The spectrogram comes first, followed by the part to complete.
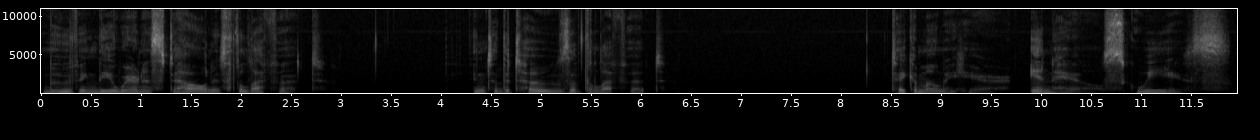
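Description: Male meditation guide, mid-pitched, unhurried and calm, hushed breathy delivery with long pauses, dry intimate sound. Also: no room sound. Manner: calm, soothing instruction. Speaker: yoga meditation teacher.

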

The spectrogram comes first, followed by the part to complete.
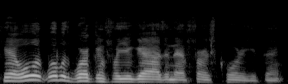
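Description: Halting male reporter, dry sound. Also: medium pitch, very animated, a little mellow, no echo. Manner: halting, restarts his questions. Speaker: sports reporter.

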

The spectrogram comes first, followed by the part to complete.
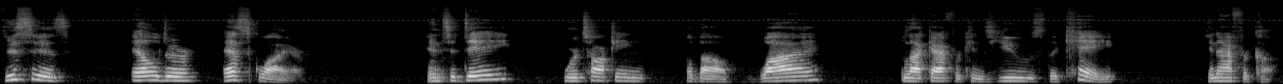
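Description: A man hosting his own online channel, reading a book passage aloud to his webcam in a measured, deliberate way at home. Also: fairly high pitch, lively intonation, darkish tone. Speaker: YouTube host reading from a book. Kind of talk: slow, deliberate read-aloud to camera. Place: indoors at home, holding a book to the camera.

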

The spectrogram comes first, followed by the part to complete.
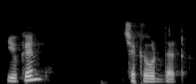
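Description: A man with an Indian accent giving an explanatory software tutorial, repeating key phrases and checking in with "okay" and "right". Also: fairly high pitch, very animated, a little slow, no room sound. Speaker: software trainer. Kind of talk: explanatory screen-share tutorial. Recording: dull, muffled lo-fi sound.

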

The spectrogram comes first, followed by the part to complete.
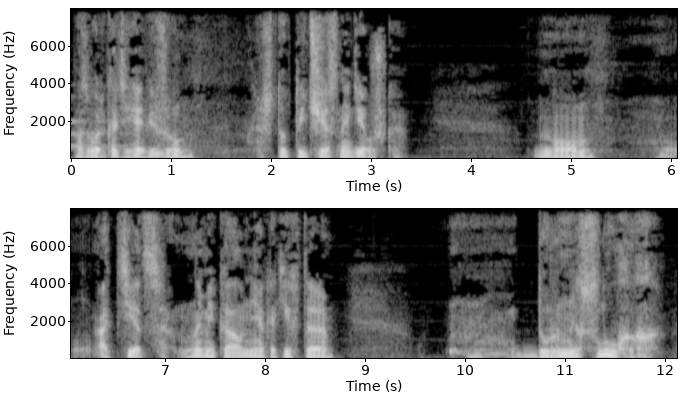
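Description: An actor playing an earnest, generous gentleman in a radio play, with a husky voice. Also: on the low side, takes it slowly, long pauses, no echo, clean studio sound, soft background music. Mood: gentle, concerned. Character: earnest, generous, well-off returned brother, middle-aged gentleman.

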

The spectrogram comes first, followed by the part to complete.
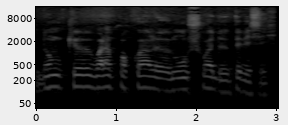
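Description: A man's voice: medium pitch, unhurried, a little mellow. A man in his forties with a French accent casually explaining a camper van rebuild in a large workshop, talking through a lapel mic with many hesitations and restarts. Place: large workshop garage, indoors.

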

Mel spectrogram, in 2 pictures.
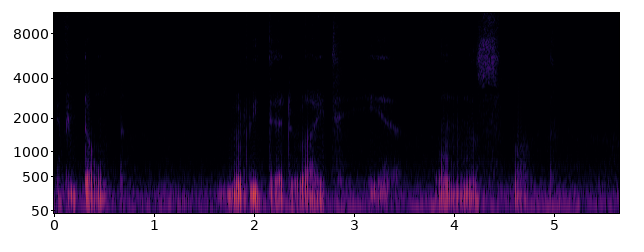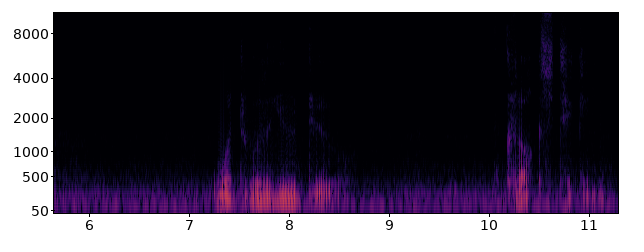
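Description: A man playing a menacing, possessive mafia boss in an ASMR roleplay, in a breathy, half-whispered murmur with slow, deliberate pauses. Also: heavily acted. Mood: threatening. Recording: noisy, with steady background rumble.

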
